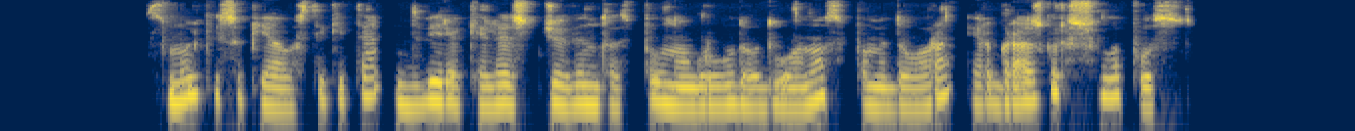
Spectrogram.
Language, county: Lithuanian, Vilnius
